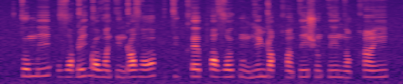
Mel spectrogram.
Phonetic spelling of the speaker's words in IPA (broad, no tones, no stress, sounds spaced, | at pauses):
t o m i | zˤ y ɡ i ɡ o ðˤ ɛ̃ tʲ õ ɡ i zˤ õ | tʲ u kʰ ɛ pʰ i zˤ u tʷ ɛ̃ ɡ ĩ ɖ y qʰ õ t i ʃ ũ t ĩ d ũ qʰ ĩ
